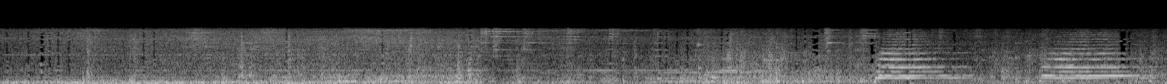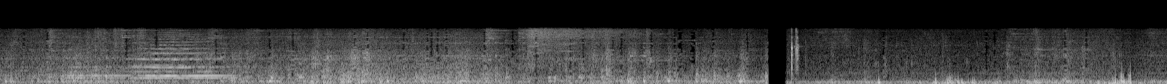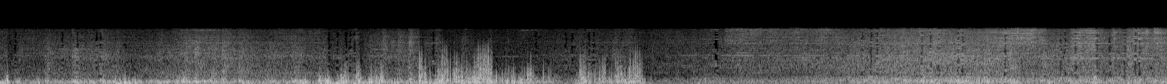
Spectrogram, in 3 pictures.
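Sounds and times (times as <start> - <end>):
train wheels clacking over rail joints: 0.5 - 29.7, 30.5 - 35.0
train horn blasts: 8.5 - 14.2.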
